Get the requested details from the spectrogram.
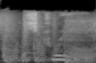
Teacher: Substitution of K for T in STR clusters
